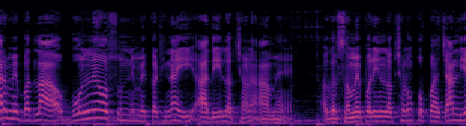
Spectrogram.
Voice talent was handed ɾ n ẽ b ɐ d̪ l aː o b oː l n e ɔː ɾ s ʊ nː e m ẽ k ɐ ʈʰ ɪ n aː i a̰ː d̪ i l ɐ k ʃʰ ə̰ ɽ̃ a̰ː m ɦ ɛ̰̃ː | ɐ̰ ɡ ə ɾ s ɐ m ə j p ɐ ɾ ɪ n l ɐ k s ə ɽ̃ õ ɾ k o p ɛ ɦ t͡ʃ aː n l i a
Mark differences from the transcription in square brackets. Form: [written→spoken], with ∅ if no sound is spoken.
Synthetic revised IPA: ɾ [n→m] ẽ b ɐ d̪ l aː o b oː l n e ɔː ɾ s ʊ nː e m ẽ k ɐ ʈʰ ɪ n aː i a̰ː d̪ i l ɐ k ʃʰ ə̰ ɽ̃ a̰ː m ɦ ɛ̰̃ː | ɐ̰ ɡ ə ɾ s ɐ m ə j p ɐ ɾ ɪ n l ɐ k [s→ʃ] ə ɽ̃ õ [ɾ→∅] k o p ɛ ɦ t͡ʃ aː n l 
